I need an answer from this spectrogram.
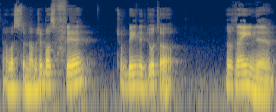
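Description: A man teaching Quran recitation, saying single words slowly and then explaining quickly. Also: mid-range voice, vocal fry, warm tone. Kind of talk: tajwid pronunciation lesson.

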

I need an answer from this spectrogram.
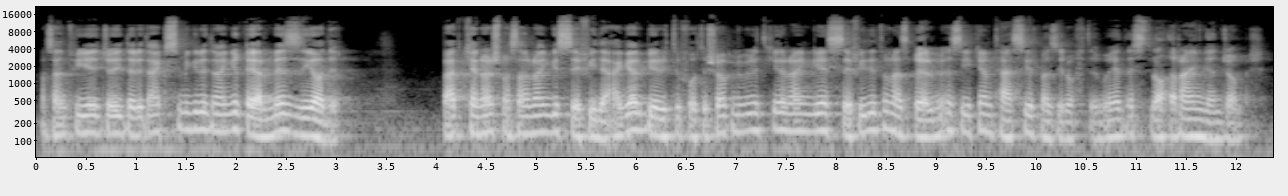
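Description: A man teaching Quran recitation, saying single words slowly and then explaining quickly. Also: medium pitch, steady tone, vocal fry, a little mellow. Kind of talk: tajwid pronunciation lesson.

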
